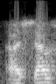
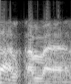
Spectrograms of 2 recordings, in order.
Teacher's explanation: و الف بلام قمری که عرض میشه خدمتشون باید رعایت بشه، در شمسی ادغام لامش ادغام بشه و در قمری لامش خونده بشه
